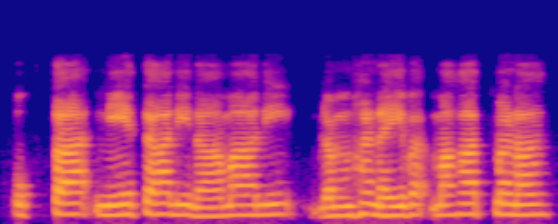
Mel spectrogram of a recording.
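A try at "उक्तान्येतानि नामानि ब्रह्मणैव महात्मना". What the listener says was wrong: Don't have a gap between uktan neta. It's like this, okay? Navamam siddhida prokta Navadurga prakirtita uktan netani namani brahmanaiva mahatmana. It's not uktan etyani. It's not etyani. It's nyetani.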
